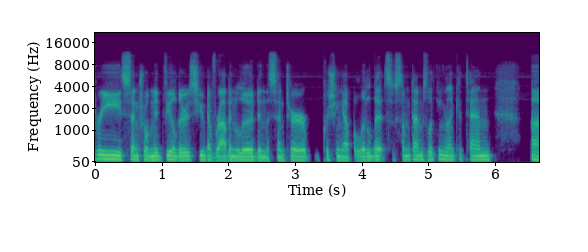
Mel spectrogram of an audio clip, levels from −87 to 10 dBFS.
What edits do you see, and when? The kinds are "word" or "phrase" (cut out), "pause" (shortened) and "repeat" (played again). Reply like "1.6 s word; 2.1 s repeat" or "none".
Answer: 1.7 s word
